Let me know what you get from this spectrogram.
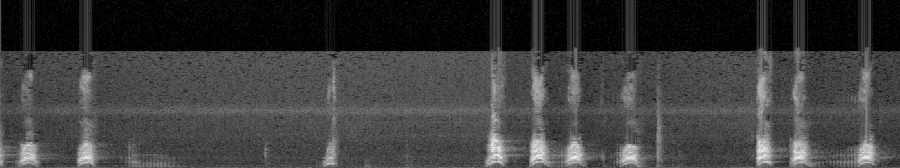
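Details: Puppy with bully sticks barking in short, sharp bursts: a pair, then a lone bark, then quick runs of three to four high yaps near the end, with a faint low hum and quiet gaps between.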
